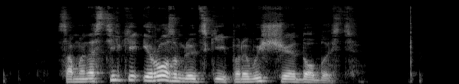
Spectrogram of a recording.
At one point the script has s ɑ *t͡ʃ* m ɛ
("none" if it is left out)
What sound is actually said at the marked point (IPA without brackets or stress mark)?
none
